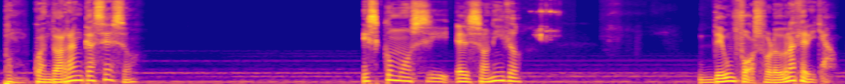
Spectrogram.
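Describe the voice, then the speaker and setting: A man as game master, narrating a tabletop horror game in an unhurried, descriptive way. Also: mid-range voice, lively intonation, faint music behind.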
